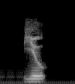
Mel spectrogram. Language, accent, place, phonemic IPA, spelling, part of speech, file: French, France, Lyon, /bjo/, bio-, prefix, LL-Q150 (fra)-bio-.wav
- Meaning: life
